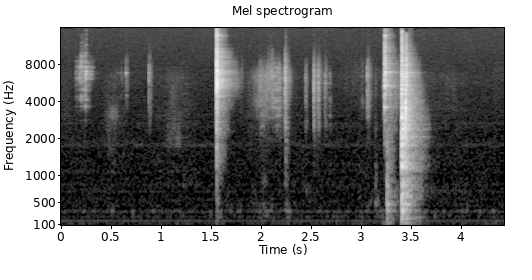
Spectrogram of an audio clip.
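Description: Scissors snipping through pearl-and-rhinestone trim: a sharp snip about one and a half seconds in, a few faint ticks, then a louder double snip near the end.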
